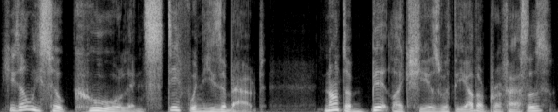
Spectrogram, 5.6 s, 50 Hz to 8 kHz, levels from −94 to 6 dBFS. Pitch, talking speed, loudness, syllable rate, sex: 130 Hz, 205 wpm, -19 LUFS, 4.9 syllables/s, male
